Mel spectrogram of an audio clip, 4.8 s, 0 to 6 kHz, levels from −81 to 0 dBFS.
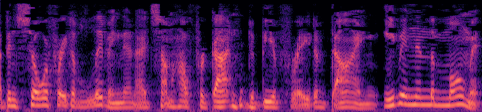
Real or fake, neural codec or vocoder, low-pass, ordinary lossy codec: real; none; 5.4 kHz; MP3, 24 kbps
